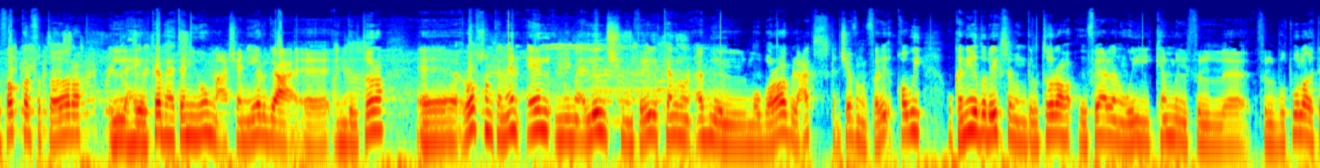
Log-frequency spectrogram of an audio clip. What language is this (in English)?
Arabic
